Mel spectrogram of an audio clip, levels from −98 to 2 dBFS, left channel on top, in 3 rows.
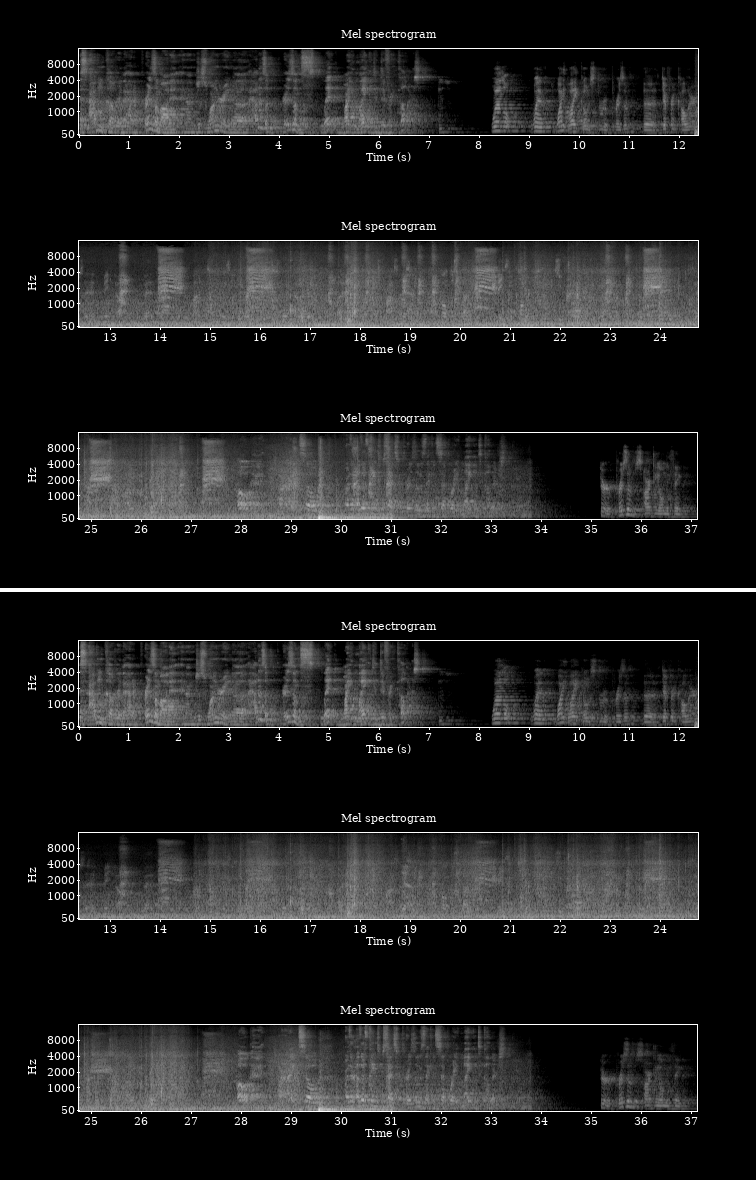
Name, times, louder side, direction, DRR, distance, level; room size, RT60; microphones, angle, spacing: voice 1, 0.0-6.8 18.8-19.1 21.3-21.4 27.9-33.3, right 2 dB, 75° right, 0 dB, 6.1 m, -44 dB
voice 2, 8.2-8.7 9.0-13.3 13.7-18.0 18.3-19.0 19.6-21.6 21.9-24.3 24.7-26.5 35.2-36.8, left 3 dB, 60° left, 3 dB, 2.4 m, -53 dB
sound 1, 12.3-31.1, left 3 dB, 40° left, 0.6 m, -40 dB
sound 2, 14.6-33.8, equal, ahead, 1.2 m, -47 dB
27.5 x 26.5 x 4.7 m, 1.5 s
head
